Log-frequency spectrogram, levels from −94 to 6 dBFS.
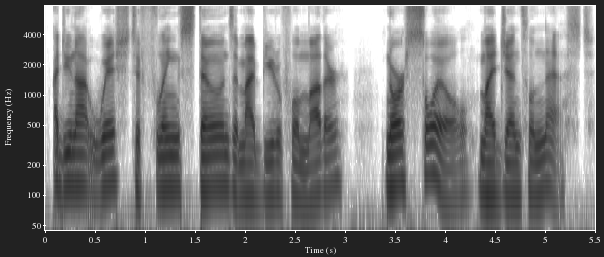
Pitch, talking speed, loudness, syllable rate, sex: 115 Hz, 175 wpm, -19 LUFS, 4.3 syllables/s, male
